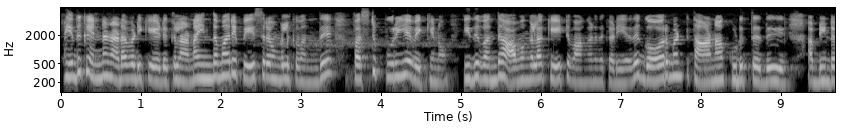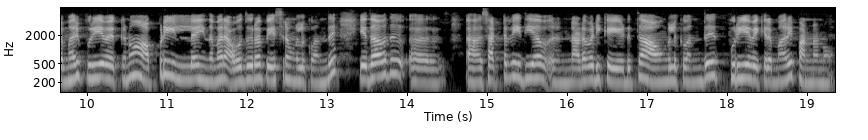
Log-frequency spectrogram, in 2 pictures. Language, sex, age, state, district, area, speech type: Tamil, female, 18-30, Tamil Nadu, Krishnagiri, rural, spontaneous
